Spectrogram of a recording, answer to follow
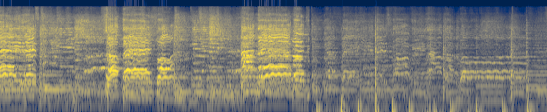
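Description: Live gospel singing: lead singers on microphones with a choir. About six seconds in, a steady low drum beat comes in under the voices.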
